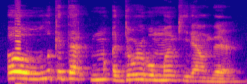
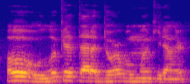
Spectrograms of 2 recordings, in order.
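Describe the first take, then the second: First: It is read with lively, expressive intonation. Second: It is read in a flat, monotone way. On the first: The speaker calls it right. "Eu li com a mesma entonação" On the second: The speaker calls it wrong. "Vocês viram que eu não li"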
